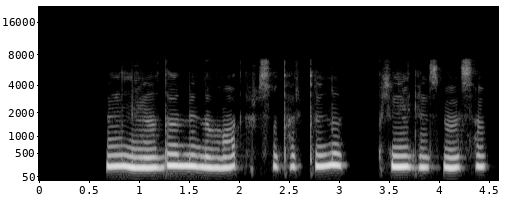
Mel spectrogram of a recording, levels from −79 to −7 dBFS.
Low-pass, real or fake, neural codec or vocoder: 7.2 kHz; fake; autoencoder, 22.05 kHz, a latent of 192 numbers a frame, VITS, trained on one speaker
